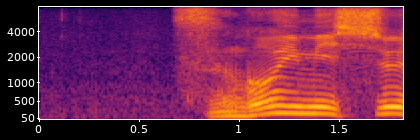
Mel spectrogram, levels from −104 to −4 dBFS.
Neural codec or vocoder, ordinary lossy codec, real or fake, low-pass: none; none; real; none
